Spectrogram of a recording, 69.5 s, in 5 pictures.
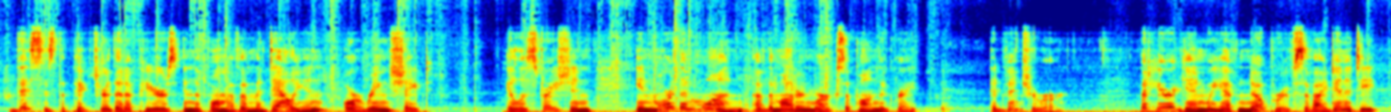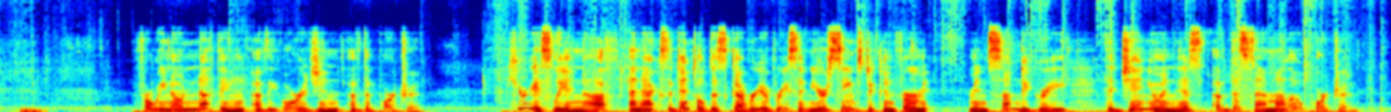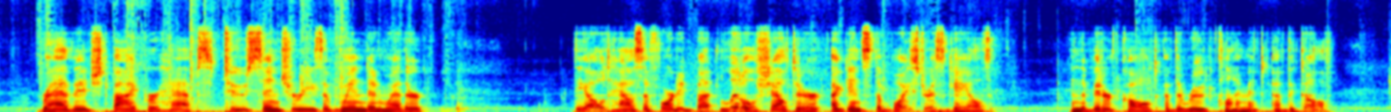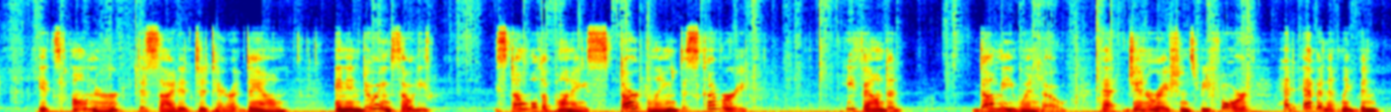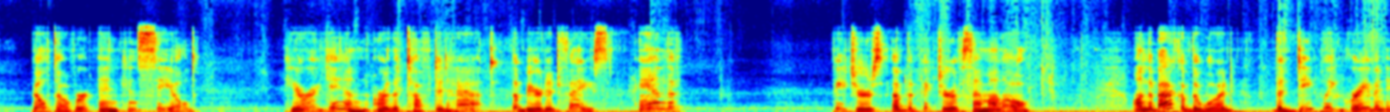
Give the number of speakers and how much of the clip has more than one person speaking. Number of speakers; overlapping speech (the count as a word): one, no overlap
